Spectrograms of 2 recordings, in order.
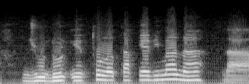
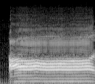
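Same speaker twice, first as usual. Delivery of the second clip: loud sustained "Ah"; loud, ringing; 5 dB louder than usual. Shown as a demonstration. Teacher showing pupils what "nyaring" means, loud and ringing. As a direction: let out a held, ringing cry. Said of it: "Suaranya keras".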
